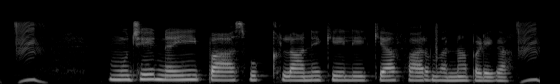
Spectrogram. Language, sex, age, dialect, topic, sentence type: Hindi, female, 25-30, Garhwali, banking, question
